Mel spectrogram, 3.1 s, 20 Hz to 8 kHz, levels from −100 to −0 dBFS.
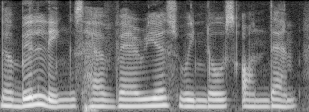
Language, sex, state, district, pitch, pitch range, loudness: English, female, Assam, Kamrup Metropolitan, 175 Hz, 170-185 Hz, -16 LUFS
